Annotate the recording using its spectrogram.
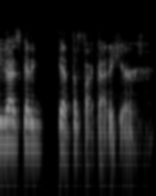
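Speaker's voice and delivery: play-acted furious, fed-up, angry outburst. Retelling what he said the next day: imitating someone angry. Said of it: "he was pissed".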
